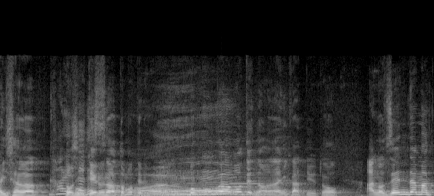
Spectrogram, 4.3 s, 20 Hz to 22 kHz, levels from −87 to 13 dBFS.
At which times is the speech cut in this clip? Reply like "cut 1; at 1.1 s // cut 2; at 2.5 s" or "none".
none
